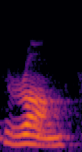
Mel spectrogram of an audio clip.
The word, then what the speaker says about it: wrong: के टाइम में आपको WRAP, रैप, WRITE, right, WRINKLE, wrinkle, या फिर WRONG, रॉन्ग। यहाँ आर जितने भी आप देख रहे हैं ये सब एक रूल्स है, जिसकी वजह से आपको क्या पता चल रहा है कि W क्या हो गया, साइलेंट हो गया।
